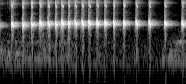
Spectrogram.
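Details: Sooty-headed bulbul sound used to lure birds into singing. A steady, loud series of about twenty crisp, sharp notes, fast at first and then gradually slowing and spacing out.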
